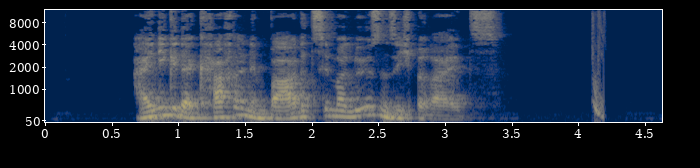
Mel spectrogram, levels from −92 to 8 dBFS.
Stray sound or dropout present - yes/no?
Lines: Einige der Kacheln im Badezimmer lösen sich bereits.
yes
